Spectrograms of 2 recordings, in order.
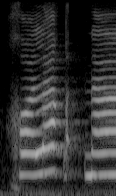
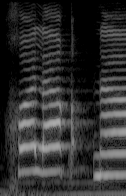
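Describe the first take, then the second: Both takes have the same delivery.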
